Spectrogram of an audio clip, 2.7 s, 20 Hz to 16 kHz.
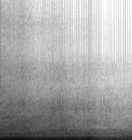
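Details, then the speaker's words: Gen 1 Ford Raptor at 184,000 miles, recorded inside while driving: steady low droning hum under road and engine noise, changing pitch with speed; owner attributes it to the rear end and pinion bearing. "But the other thing that's going on is there's this like squeak noise happening, and right now you don't hear it. Right now you hear the rear end, you hear the pinion bearing."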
